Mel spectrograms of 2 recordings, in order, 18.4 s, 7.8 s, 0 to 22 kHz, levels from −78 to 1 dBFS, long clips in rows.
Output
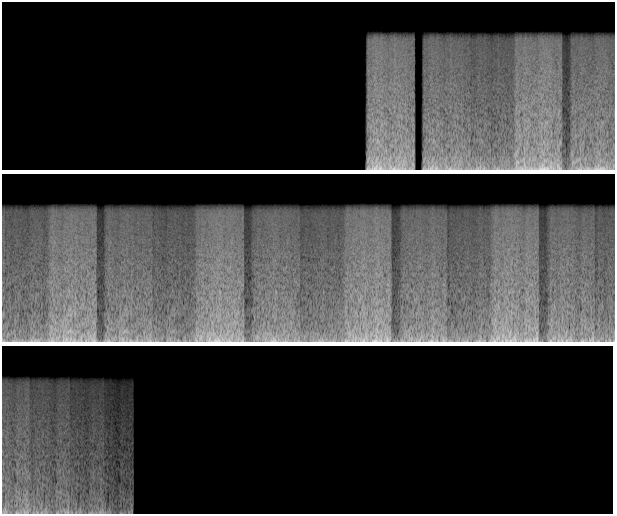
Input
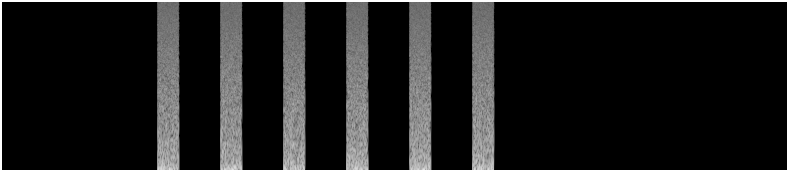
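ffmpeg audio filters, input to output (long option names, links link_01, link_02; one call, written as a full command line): ffmpeg -i in.wav -af "asetrate=18846,aresample=44100,agate=range=-33dB:threshold=-9dB:ratio=3:detection=peak,aecho=1:1:560|1036|1441|1785|2077:0.631|0.398|0.251|0.158|0.1,volume=2dB" out.wav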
